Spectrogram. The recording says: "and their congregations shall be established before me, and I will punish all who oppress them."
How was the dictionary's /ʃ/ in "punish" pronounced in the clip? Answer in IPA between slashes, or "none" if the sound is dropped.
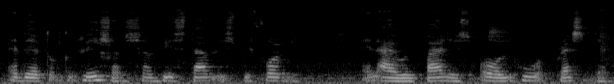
/s/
